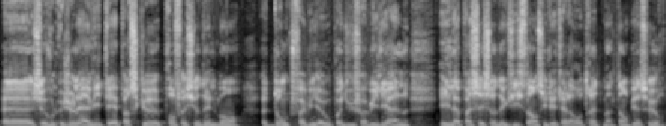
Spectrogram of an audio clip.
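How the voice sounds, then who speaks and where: An older man with a Beaujolais accent hosts a local radio music show. His voice sits a bit high, and he talks in a meandering way, stopping and starting again often. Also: moderate pace, a bit bright. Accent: French from Beaujolais. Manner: rambling, hesitant, many restarts and fillers. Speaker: radio host.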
